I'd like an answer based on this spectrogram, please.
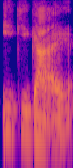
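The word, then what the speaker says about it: ikigai: social impact space is the Japanese concept of eeky guy and for listeners and viewers I'll spell it it's I Ki G Ai and um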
